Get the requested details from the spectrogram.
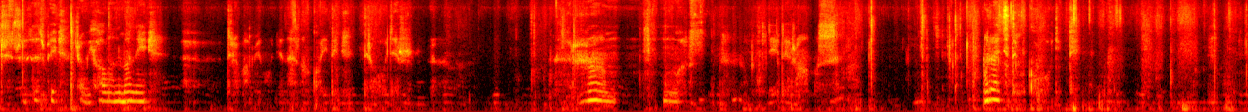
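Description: Paper pages of an album rustle and flip under a hand.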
